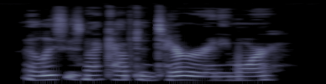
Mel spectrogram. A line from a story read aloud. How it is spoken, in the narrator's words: I murmured to Fang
